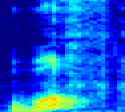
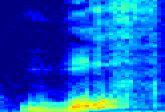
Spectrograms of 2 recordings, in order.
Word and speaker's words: wolf: Brits would pronounce as Wolf. So I have to work really hard to pronounce the L in that one.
